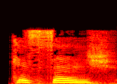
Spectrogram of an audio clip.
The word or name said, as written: que sais je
